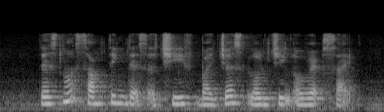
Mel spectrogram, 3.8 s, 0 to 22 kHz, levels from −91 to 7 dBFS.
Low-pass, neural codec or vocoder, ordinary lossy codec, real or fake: 7.2 kHz; none; none; real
